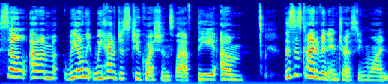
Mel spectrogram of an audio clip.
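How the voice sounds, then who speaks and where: Very wide pitch swings in a raised, projected voice, bright and sharp in tone, at a fairly slow pace. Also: woman, high pitch for a woman. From Maine, US. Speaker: podcast host. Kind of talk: scripted podcast outro; interview.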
